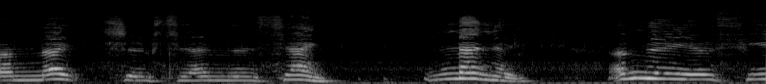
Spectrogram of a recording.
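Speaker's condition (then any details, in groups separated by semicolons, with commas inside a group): Cerebral palsy; spastic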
